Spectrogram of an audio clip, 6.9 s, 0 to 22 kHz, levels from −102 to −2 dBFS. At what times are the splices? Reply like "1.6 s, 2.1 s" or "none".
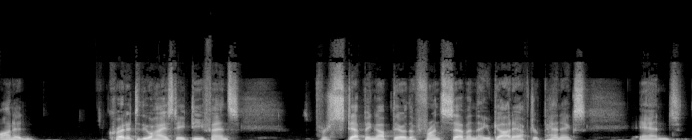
4.9 s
